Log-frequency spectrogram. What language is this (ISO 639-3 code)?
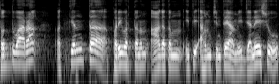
san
